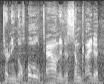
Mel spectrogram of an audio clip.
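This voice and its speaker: A man playing a tough, sardonic gangster hero in a video game cutscene, brash, slangy and gravelly. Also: a little high, expressive, fairly quick, a bit bright. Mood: incredulous. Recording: music behind.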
